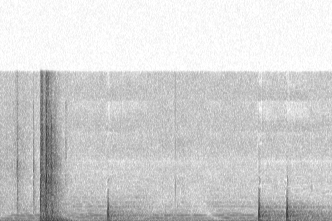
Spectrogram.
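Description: Knocking on a door at the back of a house at midnight: a few dull, separate thuds spaced unevenly, fairly faint, with quiet between them.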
